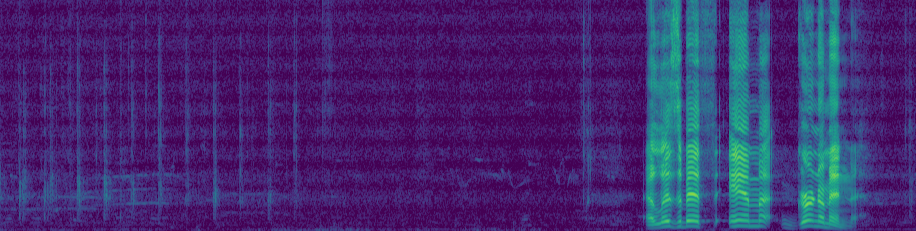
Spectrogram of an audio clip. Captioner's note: applause; applause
